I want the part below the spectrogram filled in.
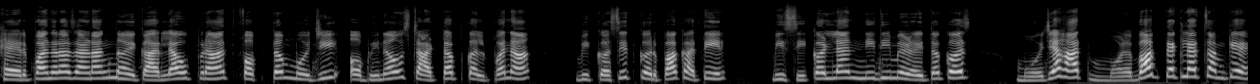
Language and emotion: Goan Konkani, happy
